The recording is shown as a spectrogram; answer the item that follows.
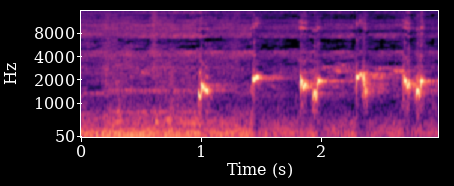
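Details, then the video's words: Sooty-headed bulbul in cool open nature, delivering scattered short whistled phrases, first single notes then paired warbles, clustered in the latter half over a low background rumble. "Suara Merdu Burung Trucukan Gacor!"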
